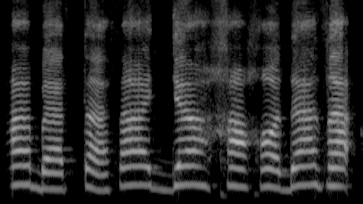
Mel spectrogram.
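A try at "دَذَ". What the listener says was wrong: Ambata sajahakhodaza. Daza. Da keras za. Daza. Ya, bukan dada. Daza. Daza.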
